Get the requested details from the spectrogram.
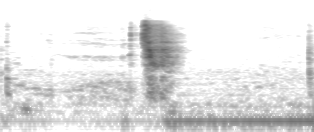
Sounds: Sneeze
